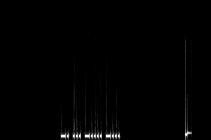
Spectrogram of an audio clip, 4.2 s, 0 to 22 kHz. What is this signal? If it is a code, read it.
Morse code, heard as a keyed tone, about 40 wpm, 700 Hz. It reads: NS6B
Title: USA Call Signs - 3x Character Spacing - 40wpm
